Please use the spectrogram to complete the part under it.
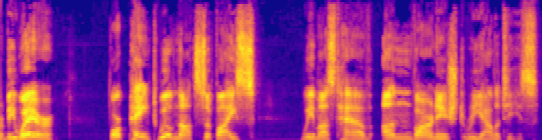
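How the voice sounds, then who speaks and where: A man's voice: medium pitch, no echo. A man reading an old-fashioned sermon aloud in a solemn, exhorting and rhetorical manner. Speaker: narrator reading a historical sermon. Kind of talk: dramatic read-aloud sermon in archaic English.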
